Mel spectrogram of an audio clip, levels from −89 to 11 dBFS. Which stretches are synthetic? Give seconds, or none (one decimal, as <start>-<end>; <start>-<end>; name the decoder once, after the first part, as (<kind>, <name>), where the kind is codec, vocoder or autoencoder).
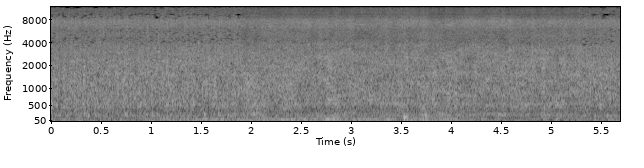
1.9-5.3 (codec, SNAC)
